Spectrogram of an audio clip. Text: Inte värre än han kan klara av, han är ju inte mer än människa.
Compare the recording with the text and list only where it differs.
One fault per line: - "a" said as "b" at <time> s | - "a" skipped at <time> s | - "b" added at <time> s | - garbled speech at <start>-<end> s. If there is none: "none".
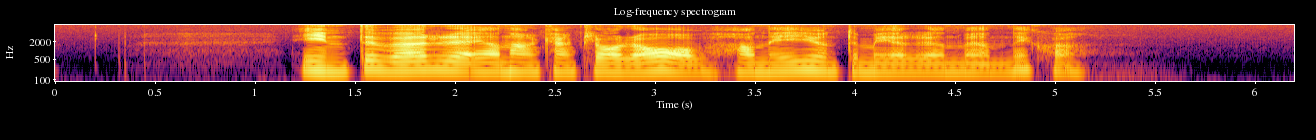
none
